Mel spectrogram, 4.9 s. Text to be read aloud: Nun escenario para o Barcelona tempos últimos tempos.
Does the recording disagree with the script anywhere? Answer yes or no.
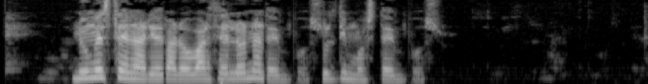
no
